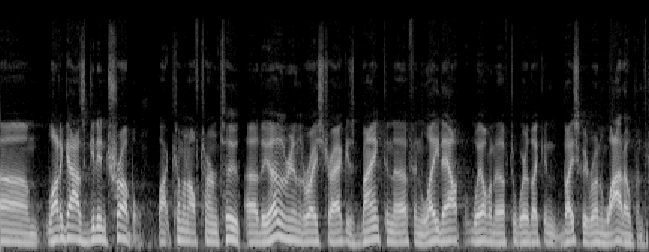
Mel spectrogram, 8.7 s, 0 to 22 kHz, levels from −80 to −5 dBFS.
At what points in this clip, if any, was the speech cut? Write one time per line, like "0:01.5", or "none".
0:03.2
